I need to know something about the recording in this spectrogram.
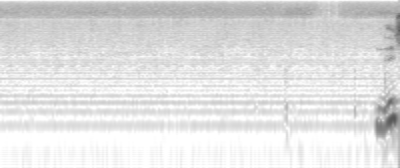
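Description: Faint, steady electrical mains hum with a few higher overtones that hold one unchanging pitch. A man's voice starts right at the end.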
